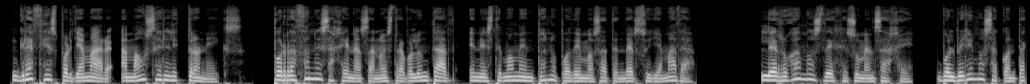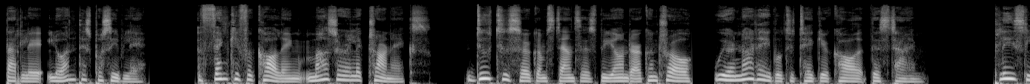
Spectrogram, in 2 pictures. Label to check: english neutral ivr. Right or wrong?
Right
